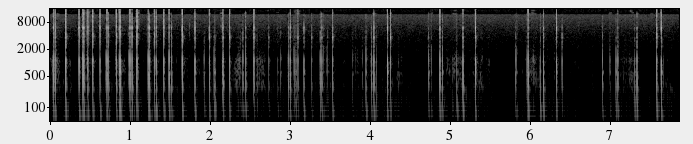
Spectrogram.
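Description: Long red nails tap and scratch the smooth, solid wooden back of an oval wooden paddle hairbrush lying bristles down. Dozens of quick, dry clicks come in an irregular stream, densest at the start and spacing out later. Each tap is short and woody, centered in the midrange with bright edges, and dies almost instantly over a faint scratching hiss.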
